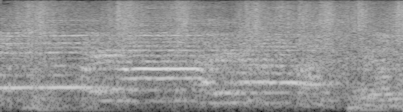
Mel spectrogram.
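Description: Male samba singer singing through a loudspeaker system, holding long notes over samba music with backing singers.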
